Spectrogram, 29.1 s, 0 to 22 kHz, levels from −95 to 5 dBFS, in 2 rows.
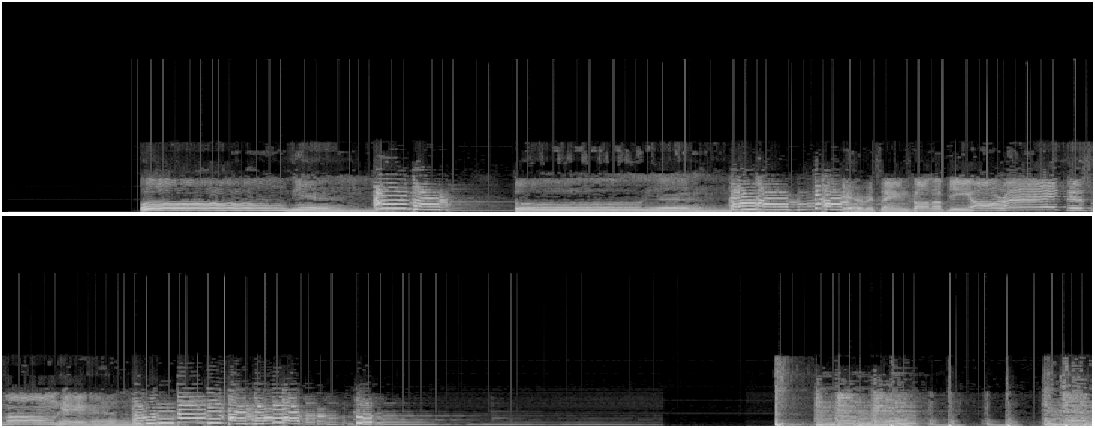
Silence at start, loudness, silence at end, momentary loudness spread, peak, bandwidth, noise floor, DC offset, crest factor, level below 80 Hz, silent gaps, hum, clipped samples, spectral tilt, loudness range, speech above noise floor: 1.85 s; -23 LUFS; 0 s; 13 LU; -4 dBFS; 16 kHz; under -90 dBFS; under 0.1%; 20 dB; -40 dBFS; none; 60 Hz at -60 dBFS; under 0.1%; -6 dB/octave; 9 LU; over 66 dB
